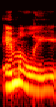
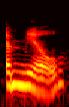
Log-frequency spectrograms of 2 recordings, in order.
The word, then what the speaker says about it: Emile: like what he goes he thought it was Emily and he said Emily is a guy and I was like oh it's AAL it's pronounced AAL okay so AAL yeah I'm going to tell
